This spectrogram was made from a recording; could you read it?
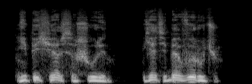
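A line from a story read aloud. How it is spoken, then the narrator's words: Whispered. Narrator (Russian): прошептал Гайнар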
